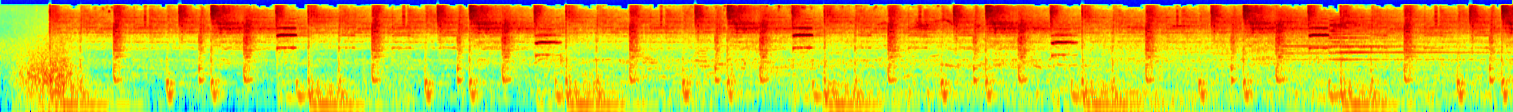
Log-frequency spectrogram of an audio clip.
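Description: Background music with a steady drum-kit beat, low bass-drum thuds and short high notes recurring every couple of seconds.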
